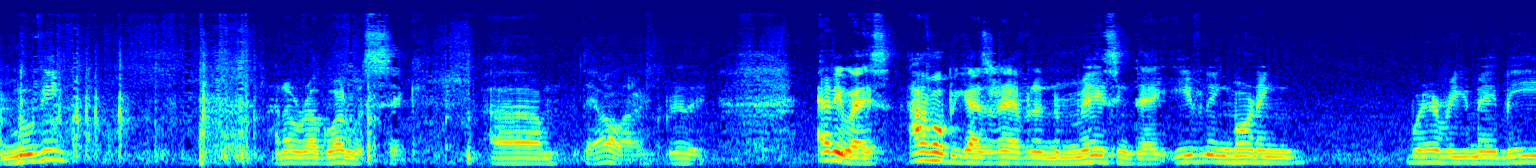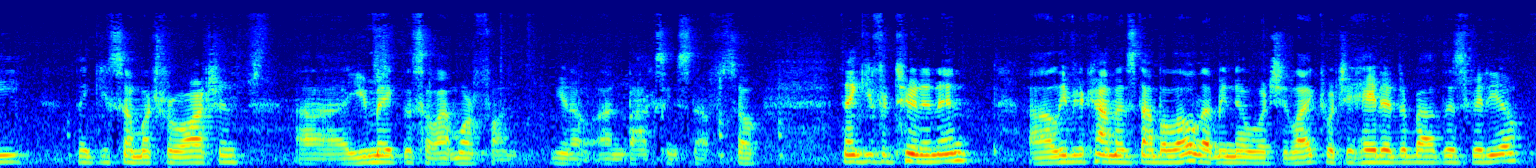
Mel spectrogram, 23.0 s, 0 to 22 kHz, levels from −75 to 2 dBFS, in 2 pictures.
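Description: A resampler restarted on every block runs from 15.16 to 21.36 s. The conversion, which fits a change from 44.1 kHz to 48 kHz, was done on each 40 ms block in isolation. At every block edge the converter was missing the real neighbouring samples and left a small discontinuity. These errors repeat at 25 Hz and form a low, rough buzz under the sound. The buzz rises and falls with the signal and drops away when the audio goes quiet.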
